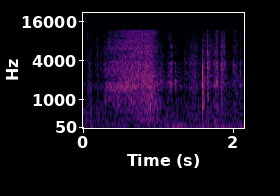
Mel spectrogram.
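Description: Clear zip-top plastic bag rustling as it is pulled open and handled, followed by a few small clicks and taps as medium is spooned into it.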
